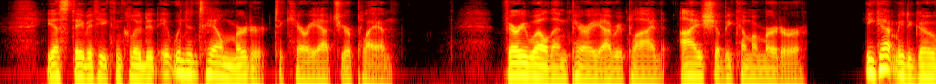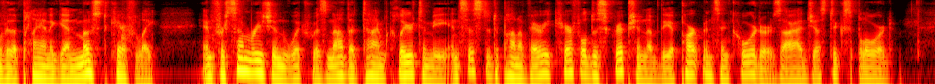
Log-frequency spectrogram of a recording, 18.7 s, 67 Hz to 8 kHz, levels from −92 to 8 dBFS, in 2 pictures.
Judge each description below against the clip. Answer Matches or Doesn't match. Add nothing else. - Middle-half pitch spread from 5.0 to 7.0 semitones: Doesn't match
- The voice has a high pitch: Doesn't match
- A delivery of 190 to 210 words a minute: Matches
